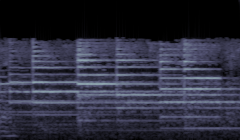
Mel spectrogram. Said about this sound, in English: Well, ring the bell, then.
